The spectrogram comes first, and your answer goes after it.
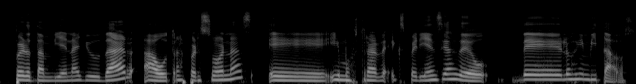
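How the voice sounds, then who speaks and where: Dry and close with no echo, the recording captures a woman in a normal speaking voice, medium in pitch, at a fairly slow pace with ordinary pitch variation. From Venezuela, Barinas (llanos). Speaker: podcaster and former radio host. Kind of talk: casual interview chat. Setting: home recording.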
